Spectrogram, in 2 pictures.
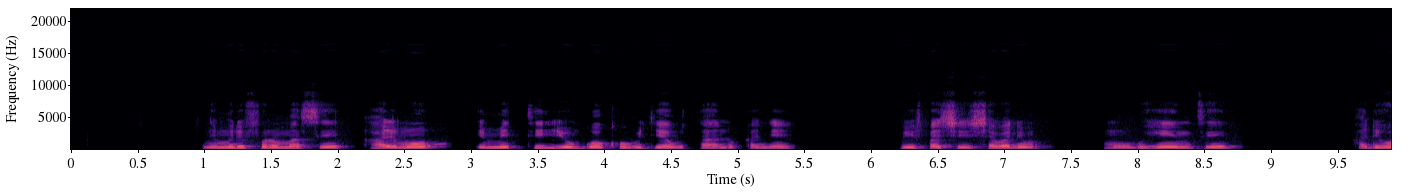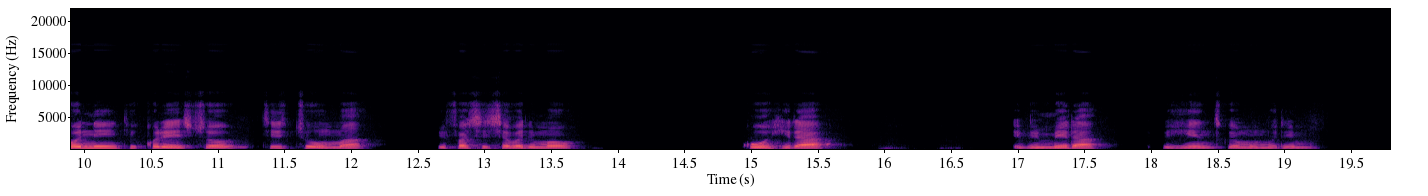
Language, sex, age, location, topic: Kinyarwanda, female, 25-35, Nyagatare, agriculture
